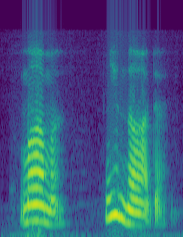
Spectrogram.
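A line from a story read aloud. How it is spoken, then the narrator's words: Whimpering child. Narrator (Russian): прохныкал Ленька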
